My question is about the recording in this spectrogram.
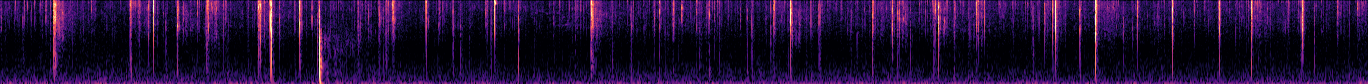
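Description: Wood fire crackling, with many irregular snaps and one louder pop about two and a half seconds in, over a steady low rumble.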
